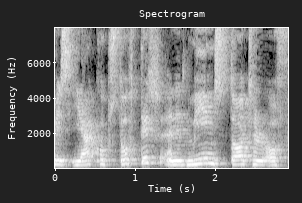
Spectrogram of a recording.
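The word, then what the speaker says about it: Jakobsdóttir: your last name means and how you would pronounce it well my last name is Jakob stuffed dish and it means daughter of Jakob because in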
